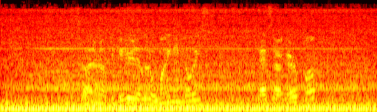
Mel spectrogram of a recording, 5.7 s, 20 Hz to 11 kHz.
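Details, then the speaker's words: 2001 Cadillac DeVille with code P0410, just after start-up: a faint steady high whine over a smooth idle from the secondary air pump. It runs about 30 seconds until the relay clicks off, and idle RPM changes. "pump is standing there through the diverters a vacuum is opening there's also a relay we can hear it turn off it lasts for about 30 seconds"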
